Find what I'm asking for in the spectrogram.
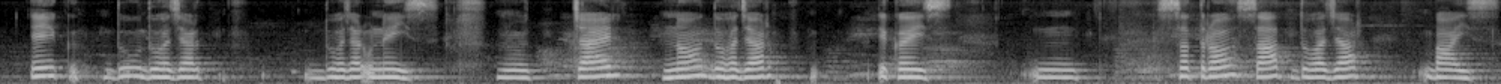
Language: Maithili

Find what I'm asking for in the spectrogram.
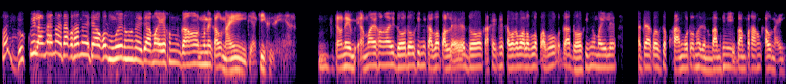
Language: Assamese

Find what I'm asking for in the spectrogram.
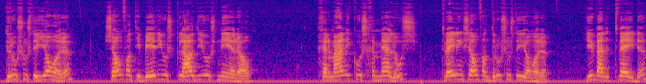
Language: Dutch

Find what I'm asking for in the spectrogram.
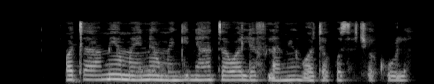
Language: Swahili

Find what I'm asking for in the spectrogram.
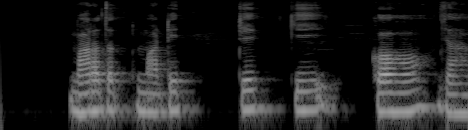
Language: Magahi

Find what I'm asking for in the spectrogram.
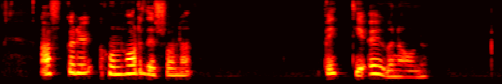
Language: Icelandic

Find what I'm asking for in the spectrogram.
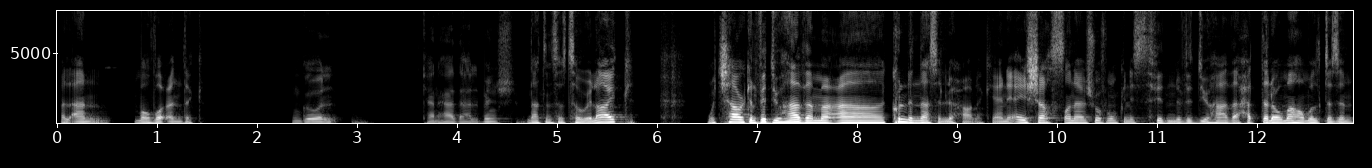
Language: Arabic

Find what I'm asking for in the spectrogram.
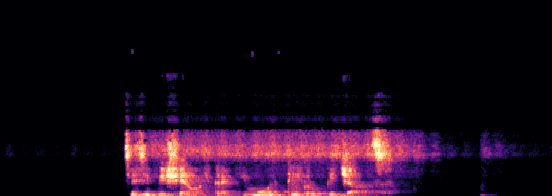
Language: Italian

